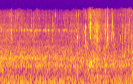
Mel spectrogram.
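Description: Shallow river water swirling and lapping around a wading angler's legs, a steady low rushing noise with a few faint ticks.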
